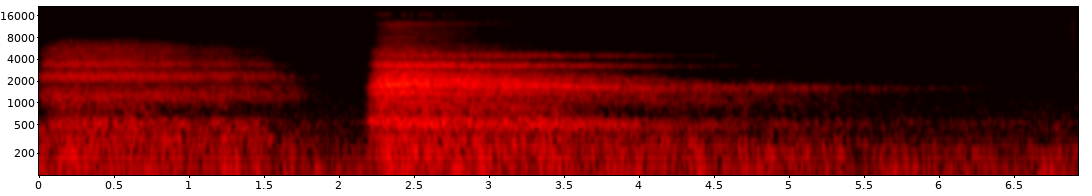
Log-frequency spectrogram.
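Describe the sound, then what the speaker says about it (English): Slow, full breaths during a relaxing face yoga session, a soft airy inhale building to a louder, longer exhale with a breathy hiss that fades gradually, heard close and alone with no talking. "take a few full breaths"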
